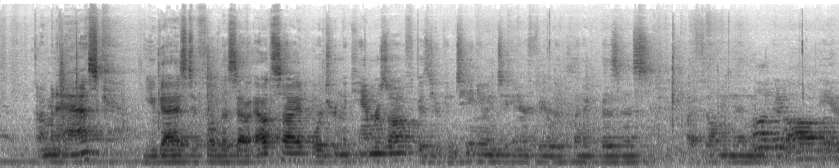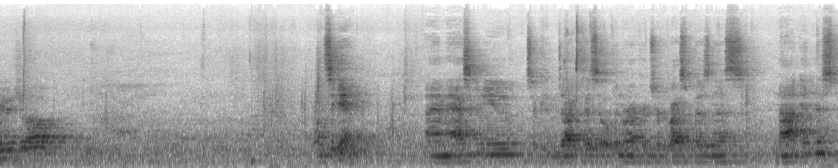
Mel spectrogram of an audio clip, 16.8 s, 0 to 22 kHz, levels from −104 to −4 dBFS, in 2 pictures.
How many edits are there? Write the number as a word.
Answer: zero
